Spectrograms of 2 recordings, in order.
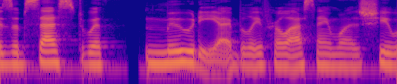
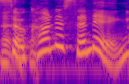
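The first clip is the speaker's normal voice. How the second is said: laughing; 10 semitones higher, 4 dB louder than usual. Real, not acted. Laughing at the article's tone.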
